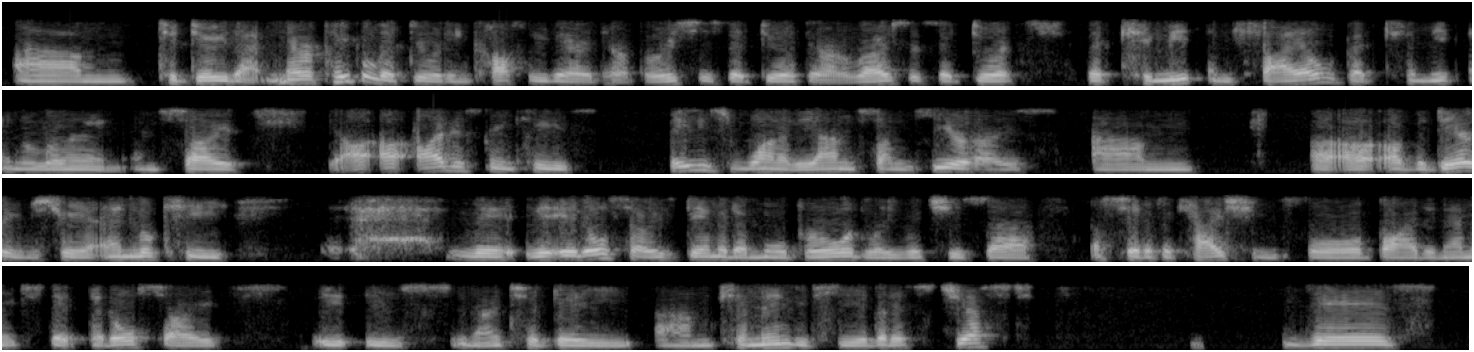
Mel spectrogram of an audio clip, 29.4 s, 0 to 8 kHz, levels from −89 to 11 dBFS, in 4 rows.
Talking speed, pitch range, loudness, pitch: 175 wpm, 95-115 Hz, -26 LUFS, 105 Hz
